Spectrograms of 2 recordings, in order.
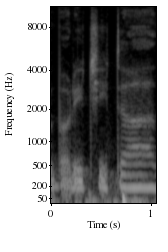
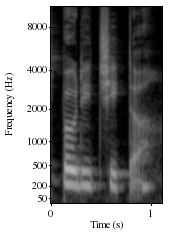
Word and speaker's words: bodhicitta: okay so what is bodhichitta alright so bodhichitta is a Sanskrit term right consisting of two syllables Bodhi and cheetah and Bodhi means enlightenment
